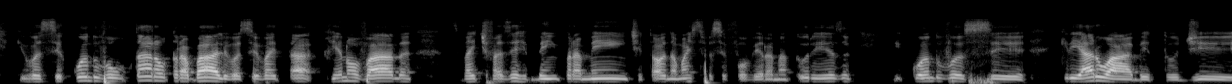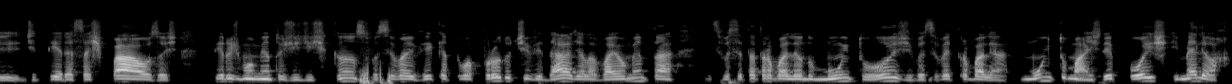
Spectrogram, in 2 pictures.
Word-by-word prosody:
Que - - -13
você, 140 -1 -3
quando 170 -2 -1
voltar 155 +5 +2
ao 170 -2 +1
trabalho, 155 -2 +7
você 125 - -3
vai 135 +1 -1
estar 75 - 0 0.2
renovada, 150 -1 +4 0.4
isso - - -34
vai 135 +1 -1
te - - -7
fazer 145 -3 -3
bem 130 -1 0
pra 135 +1 -1
mente 265 0 +1
e - - -20
tal, - - +1
ainda 130 -2 0
mais 140 +2 -3
se - - -18
você - - -6
for - - -8
ver - - -5
a - - -3
natureza. 145 - -5 0.4
E 275 - -17
quando 150 0 0
você 130 -5 -2 0.4
criar 150 +3 +5
o 170 -4 +7
hábito 120 -3 +3
de 110 - -4
de - - -15
ter 120 -2 -2
essas 115 0 -4
pausas, 120 -5 +6 0.4
ter 140 - -4
os 140 -3 -2
momentos 125 -2 +1
de 110 +2 -7
descanso, 140 +8 -5
você 110 +2 -6
vai 130 -1 -2
ver 125 +3 -6
que - - -11
a 135 - -4
tua 125 - -5
produtividade, 135 -2 -1
ela - - -3
vai 120 +1 0
aumentar. 125 -2 -3 0.3
E - - -29
se - - -21
você - - -9
está - - -4
trabalhando 65 - -1
muito 125 +2 -1
hoje, 150 -4 -1
você 110 +1 -8
vai 65 - -4
trabalhar 105 -3 -3
muito 235 - -4
mais 210 -6 0
depois 145 +3 +1
e 255 - -8
melhor. 150 - -1
135 Hz, 165 wpm, -23 LUFS, 120-155 Hz, 0.4 s, trabalho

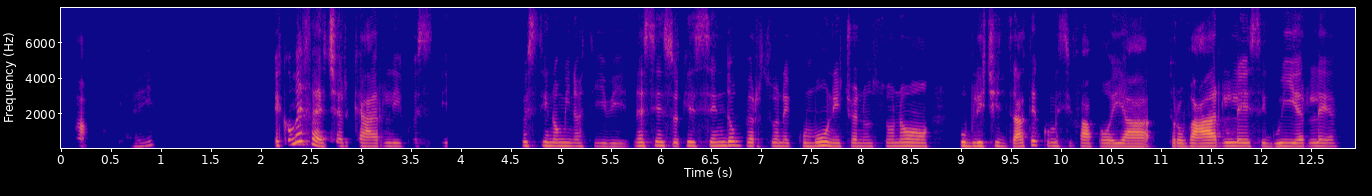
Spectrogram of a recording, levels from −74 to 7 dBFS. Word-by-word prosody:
Ah, - - -5 0.3
okay. 170 +7 -16 1.2
E - - +2
come 445 - +3
fai - - +4
a 185 - +1
cercarli 185 -2 -2
questi 185 +1 -16 0.7
questi 210 -1 -2
nominativi? 180 -3 -5
Nel 200 0 0
senso 205 -1 -1
che 205 +2 -2
essendo 205 +2 +1
persone 190 -2 -5
comuni, 185 0 +1
cioè 185 0 -3
non 180 0 -7
sono 185 +1 0 0.2
pubblicizzate 195 +1 +2
come 195 -3 -6
si 180 +1 -14
fa 175 -1 +2
poi 175 0 -2
a 165 -1 +4 0.2
trovarle, 180 +2 +5
seguirle? 180 0 -2
185 Hz, 125 wpm, -25 LUFS, 180-195 Hz, 1.2 s, trovarle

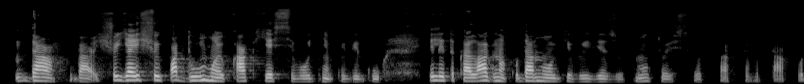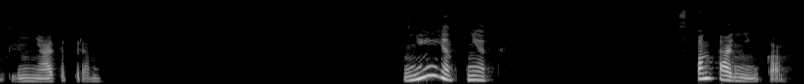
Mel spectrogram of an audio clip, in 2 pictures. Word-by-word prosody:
Да 165 -2 +2
да, 145 -2 -1
ещё - - -4
я 195 0 +6
ещё 200 0 +2
и - - -3
подумаю, 185 -4 +2
как 165 +2 +1
я 155 - +3
сегодня 140 -2 -8
побегу. 130 -1 -10 0.5
Или 185 0 +2
такая: 165 -3 +2
"Ладно, 170 -1 +3
куда 165 +4 +1
ноги 150 -2 -4
вывезут?" 135 -2 -9
Ну, 150 +2 -7
то 140 -3 -13
есть, 125 - -14
вот - - -14
как-то - - -13
вот - - -22
так - - -10
вот. - - -13
Для 140 - -12
меня 145 -1 -2
это - - -10
прям 140 0 -12 3.0
Нет 260 - +4
нет. 200 -2 -1 2.0
Спонтанненько. 205 - +1
160 Hz, 120 wpm, -24 LUFS, 140-190 Hz, 3.0 s, я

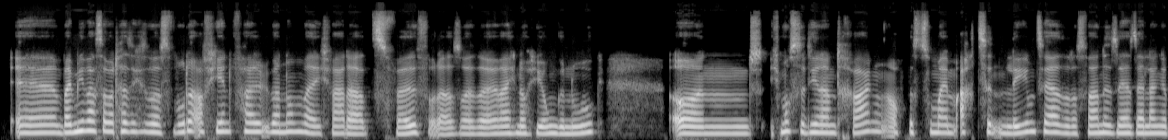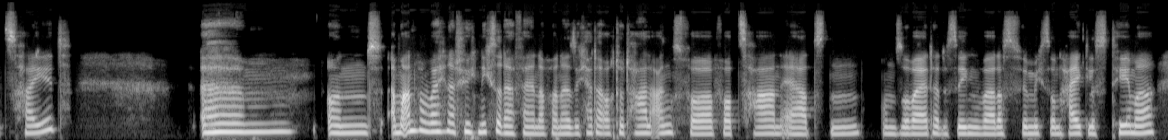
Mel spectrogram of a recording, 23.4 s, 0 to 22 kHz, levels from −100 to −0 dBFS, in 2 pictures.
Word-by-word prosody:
äh, 220 +1 +1
bei 225 +1 +3
mir 265 +2 +5
war's 275 -1 +2
aber 255 -1 +2
tatsächlich 250 -1 -1
so, 240 -1 +1
es 225 +1 -3
wurde 240 +4 0
auf 255 - -4
jeden 255 -1 0
Fall 250 -1 0
übernommen, 245 +1 -1
weil 210 -4 0
ich 200 - -12
war 200 0 -1
da 185 -1 +1
12 200 +5 0
oder 175 +1 -2
so, 190 0 -5
also 185 0 -2
da 185 +1 +1
war 200 - +2
ich 200 - -5
noch 200 -2 -1
jung 200 +2 0
genug 200 +5 -1 0.7
und 195 -3 +1
ich - - -13
musste 255 -1 +1
die 230 +1 +1
dann 220 -1 +1
tragen, 250 +5 -2
auch - - -4
bis 235 - -4
zu 235 - -3
meinem 220 -1 -1
18. 235 -2 -2
Lebensjahr. 240 +4 +1
Also 210 -2 -2
das 200 +1 -6
war 215 0 +2
'ne 220 -1 +1
sehr, 210 0 +1
sehr 210 0 +1
lange 210 -1 0
Zeit. 230 +11 -2 1.3
Ähm, 240 +1 +4 0.3
und 215 0 +1
am 210 +2 +2
Anfang 275 +2 +5
war 250 - +5
ich 250 - +1
natürlich 245 -1 0
nicht 235 0 0
so 250 - +3
der 205 -2 +1
Fan 195 0 -2
davon. 190 0 -2
Also, 195 0 0
ich 195 - -8
hatte 210 -2 -1
auch 195 - -3
total 210 0 -1
Angst 220 +1 -3
vor 185 0 +2
vor 185 0 -2
Zahnärzten 190 +1 -2 0.2
und 190 -1 -5
so 185 0 -2
weiter, 190 +2 +2
deswegen 190 0 -1
war 185 -1 +2
das 190 - -3
für 195 - -2
mich 195 0 -3
so - - -3
'n 190 +1 -4
heikles 195 0 -1
Thema. 220 +1 +1
210 Hz, 205 wpm, -21 LUFS, 195-235 Hz, 1.3 s, mir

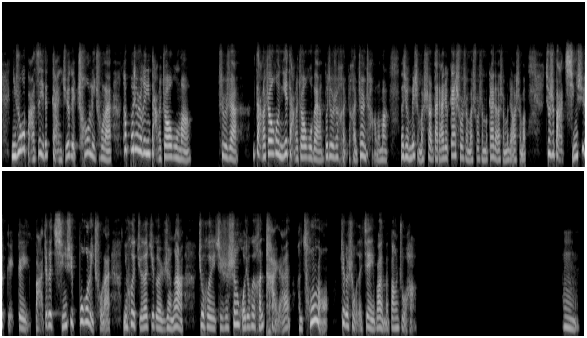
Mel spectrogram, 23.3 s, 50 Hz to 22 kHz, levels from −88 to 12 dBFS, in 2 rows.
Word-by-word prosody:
你 250 - +6
如 330 +8 +6
果 395 - +6
把 390 - -3
自 310 - -4
己 275 - +1
的 265 - -2
感 180 0 -4
觉 250 +7 0
给 245 - +1
抽 320 -1 -2
离 250 -6 0
出 225 -1 -6
来， 180 -2 +2 0.2
他 385 - +3
不 385 0 +2
就 395 - +4
是 350 - +6
给 315 - +3
你 300 - +6
打 315 - -3
个 205 - -6
招 235 0 +7
呼 225 -1 -3
吗？ 185 -3 0 0.5
是 270 - -5
不 235 - 0
是？ 200 -5 +3 0.3
你 265 - -13
打 - - +3
个 240 - +2
招 300 +3 +8
呼， 310 - +4
你 245 -3 +1
也 300 - +6
打 300 - -2
个 210 - -6
招 230 +1 +4
呼 220 -1 -2
呗， 185 -4 +1
不 245 - -1
就 245 -1 0
是 230 - -3
很 - - -7
很 - - -6
正 265 -3 0
常 280 - -10
了 - - -8
吗？ 185 -2 -2 0.3
那 245 - +1
就 240 -2 +1
没 240 +4 +1
什 - - -2
么 165 - -2
事 220 +3 0
儿， - - -1
大 200 - +2
家 200 +1 +2
就 215 - 0
该 265 +2 +4
说 230 -3 0
什 190 -4 -6
么 180 - -4
说 205 - -9
什 195 - -9
么， 180 - -5
该 235 0 +1
聊 185 - -1
什 170 -3 -7
么 180 - -4
聊 185 - -2
什 185 - -8
么， - - -4 0.4
就 305 - +3
是 290 - +2
把 270 - +3
情 230 +4 +3
绪 390 +9 +1
给 425 +1 -12
给 365 -10 -2
把 - - -4
这 245 - -1
个 250 - +4
情 245 -1 +1
绪 305 - +2
剥 320 +2 +2
离 - - 0
出 - - -6
来， - - -2 0.2
你 - - -1
会 265 -3 +1
觉 195 - -5
得 220 +1 +3
这 235 +1 -4
个 195 -4 0
人 180 +2 -3
啊， 225 - +5 0.3
就 245 - +3
会 215 -4 -1
就 200 +2 -4
是 210 - -6
生 270 +6 +2
活 200 -5 -1
就 220 - -2
会 230 - -2
很 215 0 -1
坦 - - -1
然、 - - -5
很 185 - -7
从 315 - +4
容， 335 - +1 0.2
这 295 - 0
个 240 - +3
是 - - -5
我 - - -12
的 - - -10
建 220 -4 +1
议， 175 - -1
不 200 - -2
知 - - +6
道 - - +3
有 - - -4
没 - - -10
有 - - -10
帮 200 -1 -3
助 - - -8
哈。 - - -10 2.9
嗯。 195 -6 -5
230 Hz, 330 characters per minute, -23 LUFS, 200-270 Hz, 2.9 s, 招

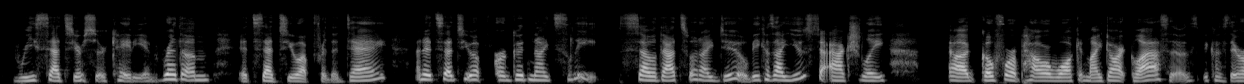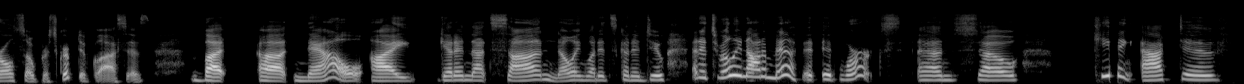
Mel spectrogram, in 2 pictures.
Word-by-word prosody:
resets 170 +1 -2
your 175 0 -2
circadian 155 -2 -7
rhythm, 210 -3 +1 0.3
it 145 - -7
sets 160 -7 0
you 155 -2 0
up - - -2
for - - -9
the - - -10
day, 190 - -1 0.3
and 230 - -2
it 220 -1 +3
sets 205 +2 0
you 215 - +1
up 210 - -3
for 200 - -1
a - - -7
good 215 +1 0
night's 195 -2 -3
sleep. 225 +4 -9 0.2
So 195 -4 +1
that's 185 +1 +1
what 225 - -3
I 180 -2 -2
do, 205 +8 -3
because 205 +3 -4
I 200 - +5
used 245 - -5
to - - -1
actually, 180 0 -1 0.6
uh, 170 -3 +5
go 185 0 +4
for 195 +1 +2
a - - -1
power 170 -2 +3
walk 165 0 +1
in - - -7
my 155 -2 0
dark 175 +1 +1
glasses, 180 0 +1
because 175 -3 -12
they're 160 +2 0
also 165 +1 -2
prescriptive - - -5
glasses, - - -5 0.4
but, 185 -3 +7 0.3
uh, 170 -4 +7
now 170 -1 +1
I 165 -1 +5 0.3
get 195 +1 -1
in 200 0 -2
that 185 -1 -3
sun 200 +4 +2
knowing 185 +6 -2
what 190 0 -5
it's 195 0 -8
gonna 195 -3 -5
do, 205 +3 0 0.3
and - - -4
it's 310 - -5
really 410 +7 +6
not 345 - +5
a - - -2
myth, 355 +8 0
it 440 -3 -5
it 225 -1 0
works, 420 - -5
and 200 0 -2
so 200 -1 -1 0.8
keeping 390 -2 -1
active, 205 +1 +1
195 Hz, 175 wpm, -23 LUFS, 175-215 Hz, 0.8 s, but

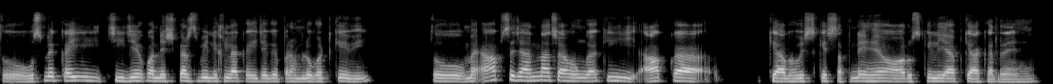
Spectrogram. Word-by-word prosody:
तो 70 -1 -3 0.2
उसमें 180 +6 -1
कई 180 -2 +1
चीज़ों 165 0 +1
का 165 0 +1
निष्कर्ष 155 +1 +1
भी 160 - +3
निकला, 155 0 +1
कई 145 -1 -2
जगह 145 +1 0
पर 140 - 0
हम 140 -1 -1
लोग 145 0 +1
अटके 145 +2 -2
भी, 135 +5 -3 0.6
तो 145 -2 0
मैं 150 +1 0
आपसे 205 0 0
जानना 185 +1 +2
चाहूँगा 155 -4 +1
कि 165 -5 0 0.2
आपका 160 0 +3 0.8
क्या 145 -1 +4
भविष्य 145 +1 -1
के 150 - 0
सपने 150 +1 -2
हैं 150 - +1
और 140 -1 +1
उसके 145 +2 -4
लिए 145 0 +2
आप 140 - 0
क्या 135 -3 +4
कर 130 0 -3
रहे 120 -1 -2
हैं? 125 +2 -10
150 Hz, 200 wpm, -19 LUFS, 140-165 Hz, 0.8 s, क्या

